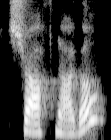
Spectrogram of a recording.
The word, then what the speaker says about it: Schraufnagel: And so I'm so happy to welcome Schraufnagel. Did I pronounce that right?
